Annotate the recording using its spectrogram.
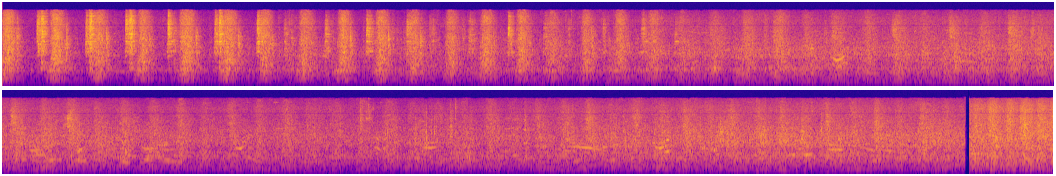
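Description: A train rumbles steadily along the track.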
